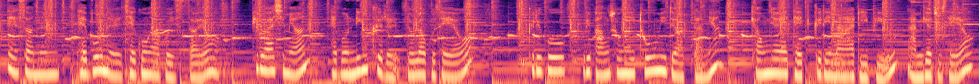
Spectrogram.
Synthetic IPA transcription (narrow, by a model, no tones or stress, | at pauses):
tʰeːsʰʌnɯnte̞bonɯɭt͡ɕe̞ɡoŋɦaɡois͈ʌjopʰiɾjoɦaɕʰimjʌnte̞bonɾiŋkʰɯɾɯɭnoɭːʌbosʰe̞jo | kɯɾiɡouɾipaŋsʰoŋitoumidweʌt̚t͈amjʌnkjʌŋɲʌe̞te̞t̚k͈ɯɾinaɾibjunamɡjʌd͡ʑusʰe̞jo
